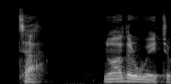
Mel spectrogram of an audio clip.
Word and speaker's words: تاء: It's pronounced exactly like the letter T, Ta.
